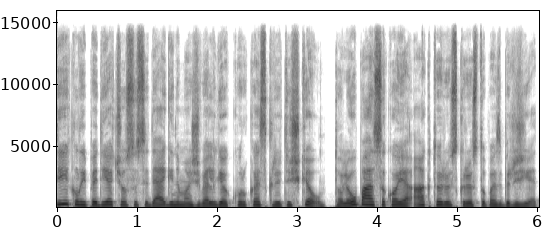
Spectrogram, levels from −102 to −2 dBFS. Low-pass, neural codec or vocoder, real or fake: 14.4 kHz; none; real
